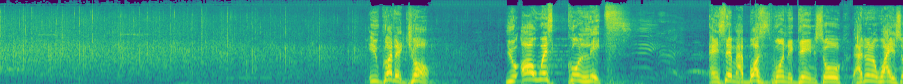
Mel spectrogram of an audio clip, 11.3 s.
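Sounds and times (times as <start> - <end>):
audience clapping hands: 0.0 - 6.3
speech: 4.6 - 5.4, 6.3 - 7.9, 8.9 - 11.2.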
